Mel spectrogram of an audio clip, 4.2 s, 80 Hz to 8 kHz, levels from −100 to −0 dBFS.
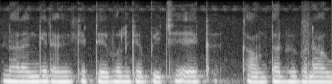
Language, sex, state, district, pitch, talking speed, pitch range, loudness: Hindi, male, Jharkhand, Deoghar, 140 Hz, 160 wpm, 135-145 Hz, -13 LUFS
